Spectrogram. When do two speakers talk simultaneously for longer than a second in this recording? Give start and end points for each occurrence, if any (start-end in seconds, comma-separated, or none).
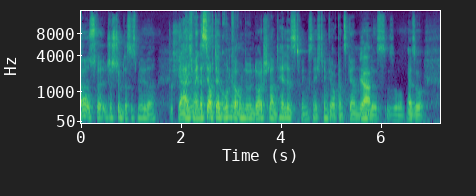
1.9-3.3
